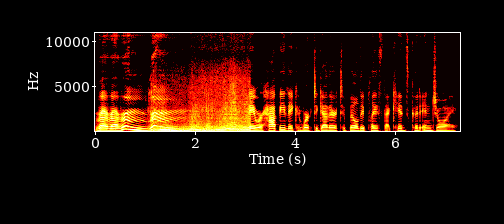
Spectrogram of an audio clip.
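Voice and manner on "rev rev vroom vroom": loud revving engine noise, rising at the end; loud engine vroom. A narrator's reading. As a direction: roar it like a toy digger engine. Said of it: "And Asher roared his engine".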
